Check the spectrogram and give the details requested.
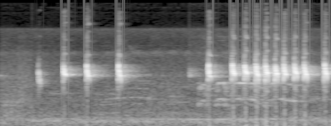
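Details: Sooty-headed bulbul with a few spaced sharp chips that build into a fast series of about ten ringing notes near the end, bright and clear over a quiet background hum.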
